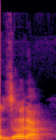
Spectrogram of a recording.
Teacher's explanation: झराचा उच्चार करताना झ्याच्या शेवटी अ असा आपण उच्चार करतो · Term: दंत तालव्य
